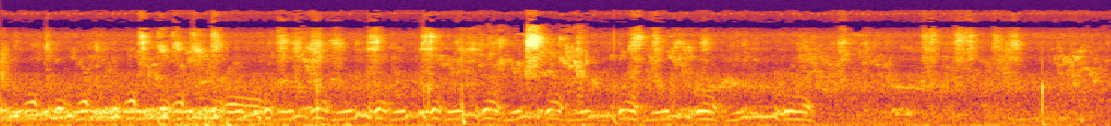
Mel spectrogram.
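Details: Several domestic pigeons, including American German show pigeons, coo together in low, rolling, overlapping phrases, with a human voice faintly behind.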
